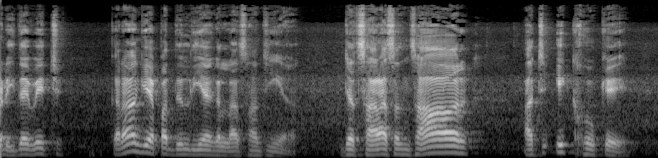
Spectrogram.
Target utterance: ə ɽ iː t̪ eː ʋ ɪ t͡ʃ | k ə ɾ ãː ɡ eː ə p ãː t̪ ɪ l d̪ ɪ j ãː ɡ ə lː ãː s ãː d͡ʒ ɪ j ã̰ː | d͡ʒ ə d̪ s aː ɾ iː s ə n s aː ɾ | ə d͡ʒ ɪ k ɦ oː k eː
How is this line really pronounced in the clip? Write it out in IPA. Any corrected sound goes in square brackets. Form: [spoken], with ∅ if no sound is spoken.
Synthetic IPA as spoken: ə ɽ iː [d̪] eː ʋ ɪ t͡ʃ | k ə ɾ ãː ɡ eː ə p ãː [d̪] ɪ l d̪ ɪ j ãː ɡ ə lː ãː s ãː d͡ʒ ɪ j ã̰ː | d͡ʒ ə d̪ s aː ɾ [aː] s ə n s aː ɾ | ə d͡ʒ ɪ k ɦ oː k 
